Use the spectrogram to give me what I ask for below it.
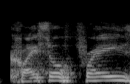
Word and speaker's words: chrysoprase: Some say it's chrysoprase. Is that how you pronounce it? Yeah. Others say it's glass.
